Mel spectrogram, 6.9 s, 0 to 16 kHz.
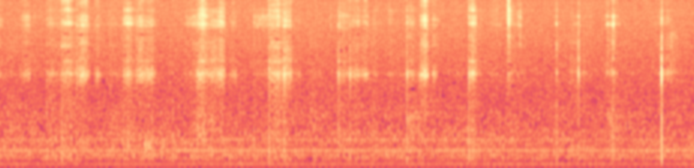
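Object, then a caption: Metal aerosol spray can. Long painted fingernails scratch and tap along the side of a small, hollow, white-and-green cylindrical metal aerosol spray can held upright in one hand next to the recorder. Soft, gritty scratching with a bright edge is broken by a series of short, sharp taps with a faint metallic tone near 3 kHz. A steady low hum runs underneath throughout.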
